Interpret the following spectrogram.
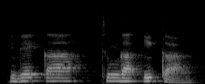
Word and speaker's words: Bhinneka Tunggal Ika: Bhinneka Tunggal Ika. Yes, Professor. Wow, the pronunciation is perfect.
